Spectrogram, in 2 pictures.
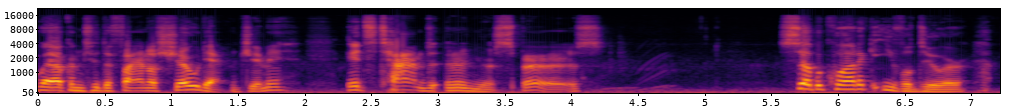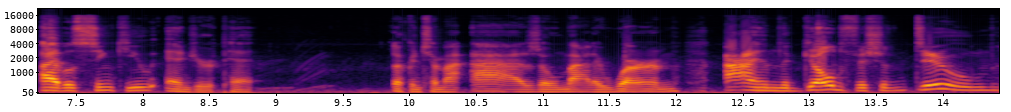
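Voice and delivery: cartoon villain voice, high and loud, belted. Trying out a character's lines aloud, in a Bob the Goldfish voice. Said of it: "I don't know if I can do a Bob the Goldfish voice".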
